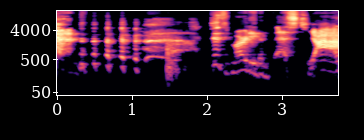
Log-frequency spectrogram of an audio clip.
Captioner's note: laughing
